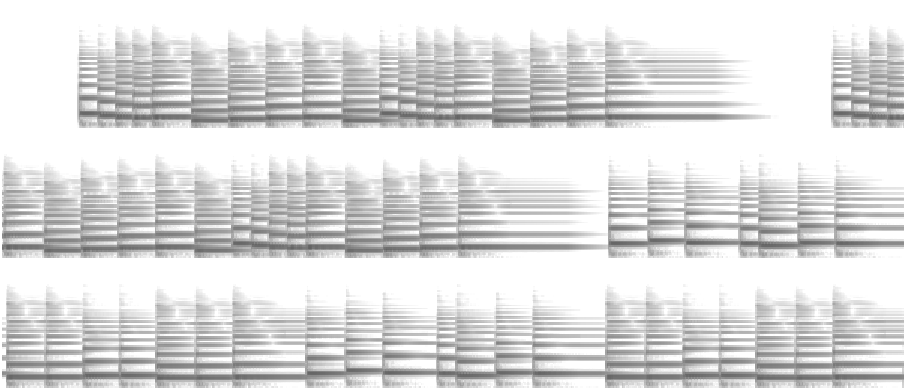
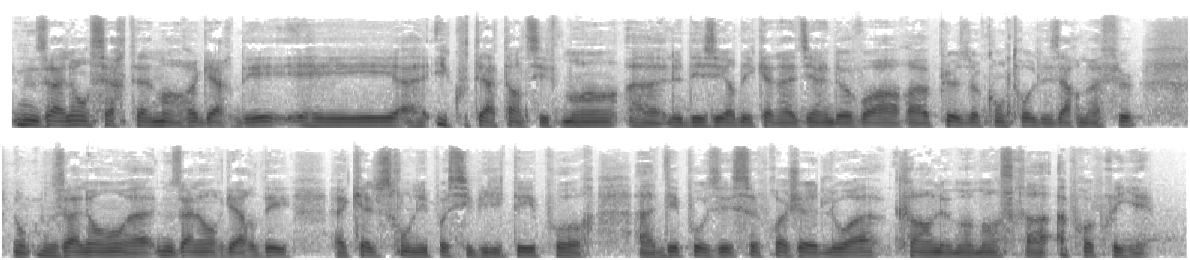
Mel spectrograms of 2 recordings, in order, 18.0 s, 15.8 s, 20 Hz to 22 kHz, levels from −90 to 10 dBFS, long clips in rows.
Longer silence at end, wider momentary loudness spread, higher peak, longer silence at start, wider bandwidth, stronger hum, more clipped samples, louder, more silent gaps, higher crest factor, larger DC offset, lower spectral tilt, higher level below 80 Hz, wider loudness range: second, 0 s vs 0.2 s; about the same, 5 LU vs 5 LU; second, -22 dBFS vs -6 dBFS; first, 0.5 s vs 0.05 s; second, 9.8 kHz vs 14 kHz; neither; neither; second, -36 LUFS vs -21 LUFS; first, 5.18-5.54 s vs none; about the same, 14 dB vs 14 dB; neither; second, -4.5 dB/octave vs -6 dB/octave; second, -78 dBFS vs -66 dBFS; about the same, 2 LU vs 1 LU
